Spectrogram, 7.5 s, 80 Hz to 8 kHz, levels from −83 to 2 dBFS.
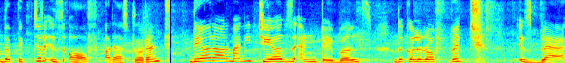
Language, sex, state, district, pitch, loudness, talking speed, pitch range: English, female, Punjab, Fazilka, 290 Hz, -12 LUFS, 145 wpm, 260-315 Hz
